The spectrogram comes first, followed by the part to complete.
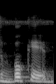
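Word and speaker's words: bouquet: Next BOQU, spelling my dear learners ये correct नहीं है, BOQUET है, BOQUET. This is बुके, BOQUET.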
